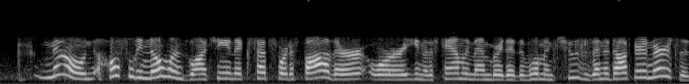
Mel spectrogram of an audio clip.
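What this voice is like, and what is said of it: Slight Germanic-sounding accent. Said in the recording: “You got something German going on there ... it's some Germanic thing. It's Swiss ... there's a slight accent that the lady has”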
